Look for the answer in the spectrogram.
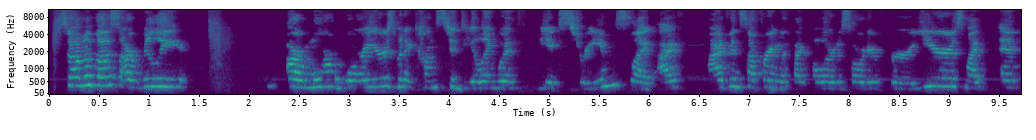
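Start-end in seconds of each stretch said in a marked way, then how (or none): none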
